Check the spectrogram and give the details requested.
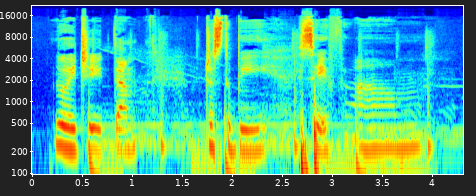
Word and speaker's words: Looji: It was created by another artist who is called, I think I call her Luigi, but I think she pronounces her name as Luigi.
